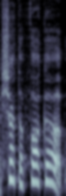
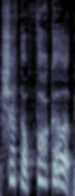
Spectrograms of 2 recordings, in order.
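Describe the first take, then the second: First: A cop with his gun drawn silencing a suspect; barking cop. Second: Slow snarled command, pitched much higher; a cop with his gun drawn silencing a suspect; barking cop. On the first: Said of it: "He like". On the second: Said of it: "The dude's like". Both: Retold or imitated.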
